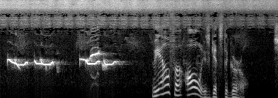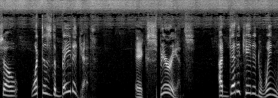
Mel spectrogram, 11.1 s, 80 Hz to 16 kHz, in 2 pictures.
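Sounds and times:
Lance-tailed Manakin giving clear whistled calls with wavering pitch: 0:00.0 - 0:02.6
speech: 0:03.0 - 0:07.5, 0:08.2 - 0:11.1.

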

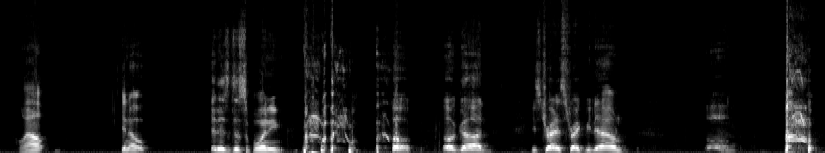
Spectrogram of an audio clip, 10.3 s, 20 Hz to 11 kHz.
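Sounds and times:
low hum: 0:00.0 - 0:10.2
speech: 0:00.2 - 0:00.8, 0:01.5 - 0:01.9, 0:02.6 - 0:04.2, 0:04.9 - 0:07.9, 0:08.8 - 0:09.3
person coughing: 0:03.8 - 0:05.2, 0:09.8 - 0:10.2.

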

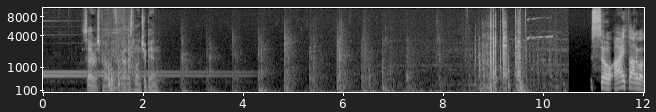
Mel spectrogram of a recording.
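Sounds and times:
speech: 0:00.8 - 0:02.5, 0:11.2 - 0:12.0
footsteps thudding down a long entryway of a large house: 0:01.2 - 0:08.4
front door creaking as it swings open: 0:08.4 - 0:10.5.

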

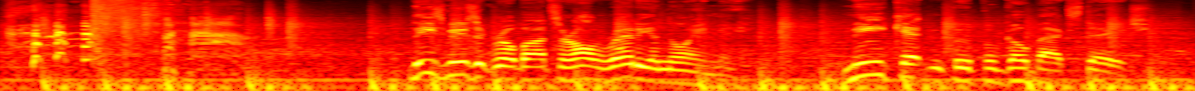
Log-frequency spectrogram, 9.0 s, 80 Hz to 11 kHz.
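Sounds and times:
laughter: 0:00.0 - 0:01.8
glass shattering: 0:00.6 - 0:01.8
furniture being smashed by a rock band: 0:00.7 - 0:01.6
speech: 0:03.1 - 0:05.6, 0:06.3 - 0:08.8.

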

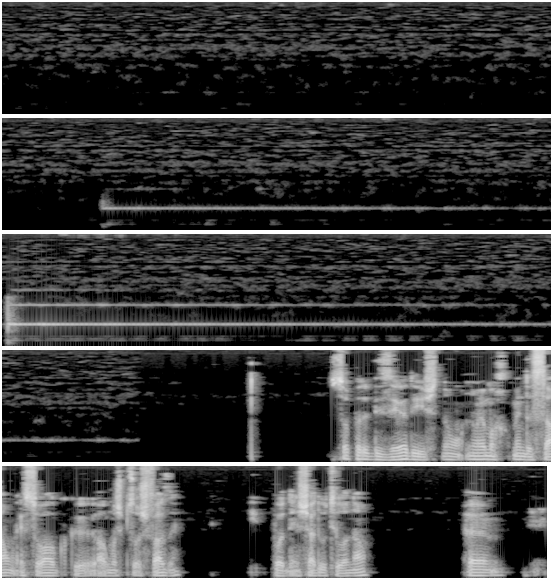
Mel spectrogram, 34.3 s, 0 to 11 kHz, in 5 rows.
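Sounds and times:
meditation gong ringing: 0:13.8 - 0:20.1
speech: 0:24.8 - 0:29.8, 0:30.6 - 0:32.1, 0:33.3 - 0:34.2.

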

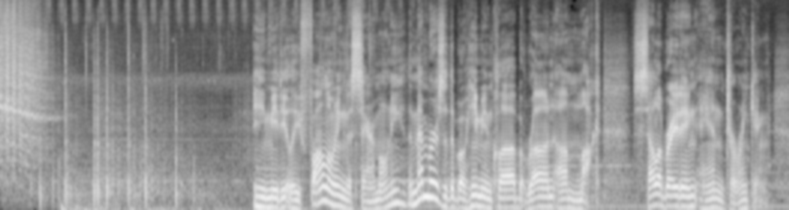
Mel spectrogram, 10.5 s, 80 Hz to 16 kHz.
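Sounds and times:
fireworks exploding above a lake: 0:00.0 - 0:04.6
speech: 0:03.4 - 0:10.5.

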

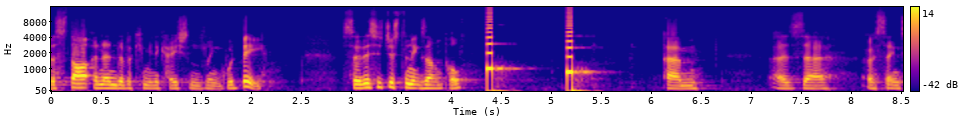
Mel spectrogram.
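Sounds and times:
speech: 0:00.0 - 0:02.3, 0:02.9 - 0:04.3, 0:06.1 - 0:06.6, 0:07.2 - 0:08.5
short electronic beeps: 0:04.4 - 0:05.6.

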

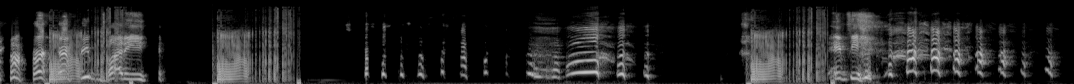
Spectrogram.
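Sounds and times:
speech: 0:00.1 - 0:01.7, 0:08.4 - 0:09.4
wet sputtering fart sound effect: 0:00.4 - 0:01.3, 0:02.1 - 0:03.1, 0:07.4 - 0:08.4
people laughing: 0:03.5 - 0:06.6, 0:08.6 - 0:10.7.

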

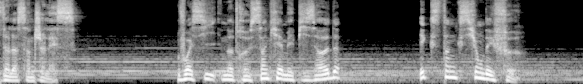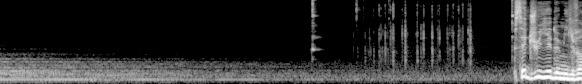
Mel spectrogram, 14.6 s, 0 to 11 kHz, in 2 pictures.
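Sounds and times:
speech: 0:00.0 - 0:01.0, 0:02.2 - 0:04.4, 0:05.2 - 0:06.6, 0:13.8 - 0:14.5
low hum: 0:06.4 - 0:11.8
keystrokes on a laptop keyboard as someone browses over breakfast: 0:11.7 - 0:13.3.

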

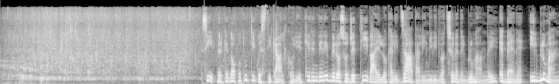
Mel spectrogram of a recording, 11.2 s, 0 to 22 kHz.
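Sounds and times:
toilet flushing: 0:00.0 - 0:06.6
speech: 0:04.1 - 0:11.1.

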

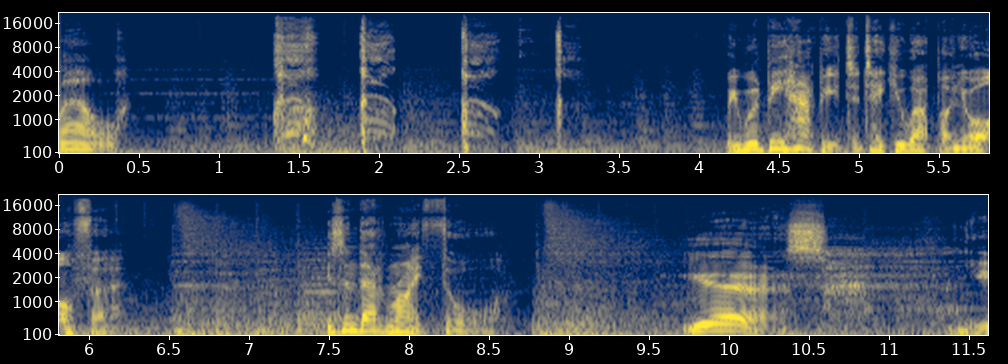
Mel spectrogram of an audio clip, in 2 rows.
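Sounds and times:
speech: 0:00.0 - 0:00.6, 0:04.2 - 0:06.4, 0:07.4 - 0:08.9, 0:09.7 - 0:11.6
child coughing in short harsh bursts: 0:01.4 - 0:03.3.

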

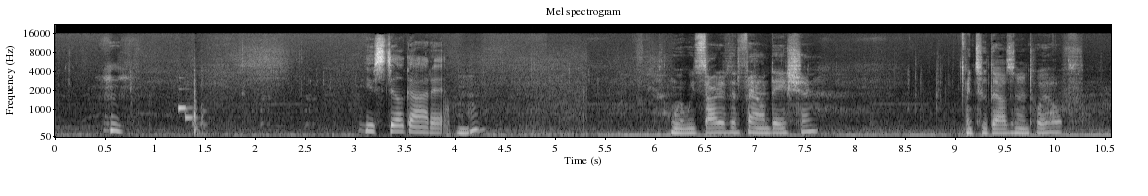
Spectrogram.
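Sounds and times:
speech: 0:00.5 - 0:01.0, 0:03.0 - 0:04.4, 0:06.1 - 0:07.7, 0:09.1 - 0:10.4
electronic phone tones after a voicemail greeting: 0:01.2 - 0:01.6.

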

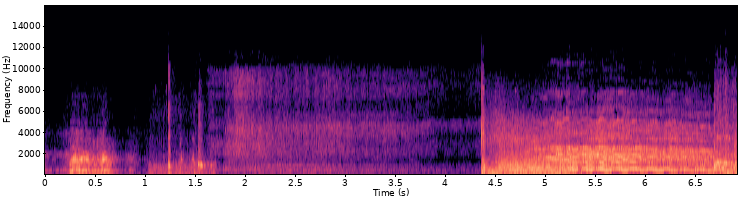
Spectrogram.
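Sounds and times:
horse whinnying and neighing: 0:00.0 - 0:01.6, 0:04.9 - 0:06.8
cannon firing with loud boom and sustained roar: 0:04.4 - 0:05.1.

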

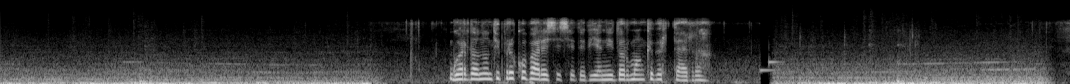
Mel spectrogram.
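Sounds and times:
coach bus engine rumble: 0:00.0 - 0:10.6
road noise inside a moving coach bus: 0:00.0 - 0:10.6
speech: 0:04.5 - 0:07.8.

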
